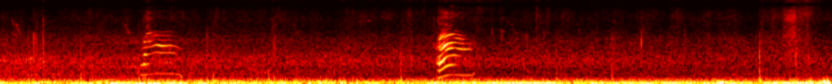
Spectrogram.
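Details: A homeless stone-coloured cat living in stones on the street, given food, makes two short rising meows about four seconds apart against steady low outdoor rumble and faint clicks.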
